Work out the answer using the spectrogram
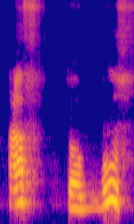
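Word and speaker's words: автобус: হয় বাসকে বলা হয় আফত বুস আফত বুস বুস মানে বাস ঠিক আছে বাসকে বুস বলছি আমরা দেখুন এ টি ও বি ইউ এস বাস বাসকে এরা কারা বুস উচ্চারণ করছে এখানে তাহলে আফত বুস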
